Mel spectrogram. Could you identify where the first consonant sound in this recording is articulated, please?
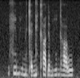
velar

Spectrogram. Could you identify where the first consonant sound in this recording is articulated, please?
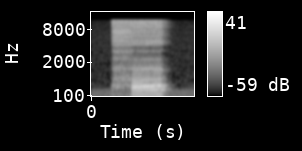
glottal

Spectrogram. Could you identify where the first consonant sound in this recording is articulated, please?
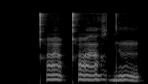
uvular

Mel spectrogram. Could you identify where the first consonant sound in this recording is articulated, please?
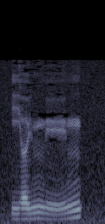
palatal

